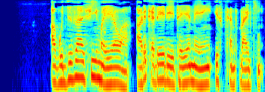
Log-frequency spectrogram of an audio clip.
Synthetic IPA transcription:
ʔa˨ɡʷʊ˨d͡ʒi˦zaː˦ɸiː˦ma˨jːɐ˦waː˨ʔa˨ɽɪ˦kʼa˨deː˦deː˨˦ta˦jɐ˦naː˨jɪ˦ŋʔɪ˦skʰɐ˨nɗaː˦kʲʰɪ˨ŋ

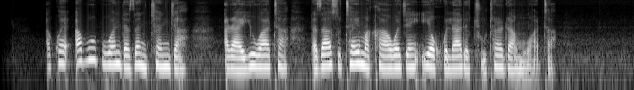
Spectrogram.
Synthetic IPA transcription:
ʔa˨kʷa˦jʔa˦buː˦bʊ˦wɐ˦nda˨zɐ˦˨nt͡ʃɐ˦nd͡ʒa˨ | ʔa˨ɽaː˨jʊ˦waː˦tʰaː˦ | d̥a˨zaː˦su˨tʰa˦jmɐ˨kʰaː˦wɐ˦d͡ʒɛ˦ŋʔɪ̰˦ja˨kʷʊ˨laː˦da˨t͡ʃṵː˦tʰɐ˦rdaː˨mʊ̰˦wa̰ː˦tʰa̰ː˦

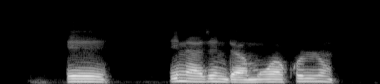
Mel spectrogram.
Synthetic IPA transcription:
ʔɛ˦ | ʔɪ˦naː˨d͡ʒɪ˦˨ndaː˨mʊ˦waː˦kʷʊ˦lːʊ˦˨ŋ

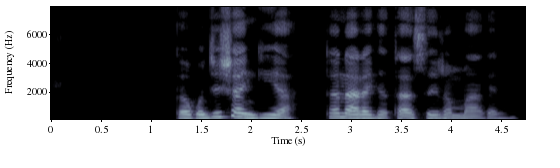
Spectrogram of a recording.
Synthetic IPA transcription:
ka˨ɡʷʊ˨d͡ʒi˦ʃɐ˦˨ŋɡʲɪ˦jaː˨ | tɐ˦naː˨ɽɐ˦ɡʲɛ˨taː˦siː˦ɾɪ˨mːaː˦ɡɐ˨niː˦

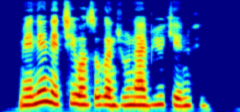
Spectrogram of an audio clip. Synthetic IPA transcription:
meː˨neː˦neː˨t͡ʃiː˦˨wɐ˨nsʊ˦ɡɐ˨nd͡ʒuː˦naː˦bɪ˦ju˦kʲeː˨nʊ˦ɸiː˨

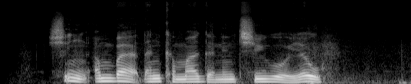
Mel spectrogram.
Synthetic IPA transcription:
ʃɪ˦ŋʔa˦mbaː˦˨ɗɐ˦ŋkʰa˨maː˦ɡɐ˨nɪ˦nt͡ʃiː˦woː˨ja˦˨w

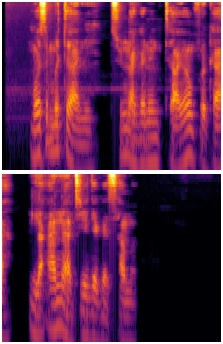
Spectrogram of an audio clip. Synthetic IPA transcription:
wɐ˦su˦mʊ˦taː˨neː˦ | sʊ˦na̰ː˨ɡɐ˦nɪ˦ntʰaː˨ɽɔ˦mɸʊ˨kaː˦ | la˨ʔa˦na̰ː˨t͡ʃe˦dɐ˨ɡa˨sɐ˦ma˨ʔ

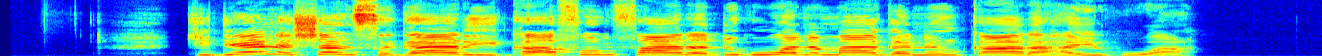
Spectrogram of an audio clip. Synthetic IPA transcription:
kʲɪ˨deː˦na˨ʃɐ˦˨nsɪ˨ɡaː˦ɽiː˨kaː˨ɸɪ˦mɸaː˦ɽa˨dʊ˦kwɐ˦ni˦maː˦ɡɐ˨nɪ˦ŋkʼaː˦ɽa˨ɦa˦jhʊ˨waː˦

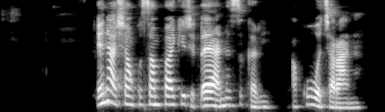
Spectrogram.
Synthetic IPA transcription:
ʔɪ˦naː˨ʃɐ˦˨ŋkʷʊ˦sɐ˦mɸaː˦kʲɪ˦d͡ʒi˨ɗɐ˦jaː˦na˦sʊ˦kɐ˨ɽiː˦ | ʔa˨kʷoː˦wɐ˨t͡ʃe˨ɽaː˦naː˦

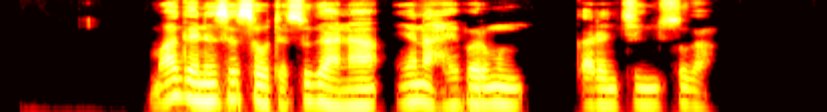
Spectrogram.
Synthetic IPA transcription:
maː˦ɡɐ˨nɪ˦nsɐ˦sa˨wta˨sʊ˦ɡaː˨naː˦jɐ˦naː˨ha˦jɸɐ˦rmʊ˦˨ŋ | kʼɐ˦ɾɐ˦nt͡ʃɪ˦nsʊ˦ɡaː˨

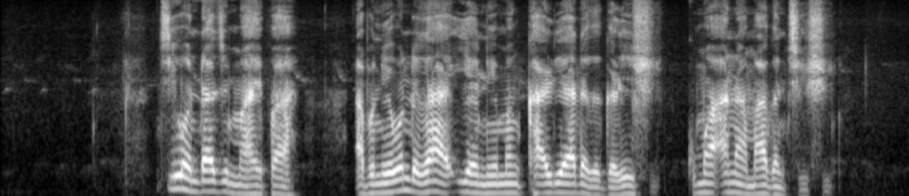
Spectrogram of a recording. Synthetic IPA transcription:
t͡ʃiː˦wɔ˨ndaː˦d͡ʒɪ˨mːa˨ha˦jɸaː˦ | ʔa˨bʊ˨neː˦wɐ˦nda˨zaː˦ʔa˨ʔɪ˦ja˨neː˦mɐ˦ŋkʰaː˦ɽɪ˦jaː˦dɐ˨ɡa˨ɡɐ˨ɽeː˦ʃḭ˨ | kʷʊ˦ma˦ʔa˦naː˨maː˦ɡɐ˨nt͡ʃeː˦ʃḭ˦ʔ

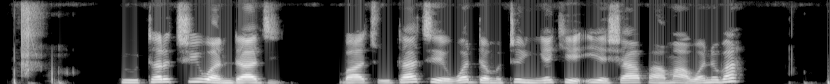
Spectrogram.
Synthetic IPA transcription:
t͡ʃuː˨tɐ˦rt͡ʃiː˦wɔ˨ndaː˦d͡ʒiː˨ | baː˨t͡ʃuː˨taː˦t͡ʃeː˦˨wɐ˦dːa˨mʊ˨tʊ˦˨mjɐ˦kʲeː˨ʔɪ˦ja˨ʃaː˦ɸaː˨ma˦˨wɐ˦ni˦ba˦ʔ

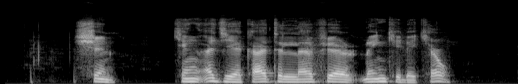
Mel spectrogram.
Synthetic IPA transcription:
ʃɪ˦ŋ | kʲɪ˦ŋʔa˦d͡ʒɪ˨ja˨kaː˦tɪ˨nlaː˦ɸɪ˦jɐ˨rɗɐ˦ŋkʲi˨da˨kʲʰa˦˨w

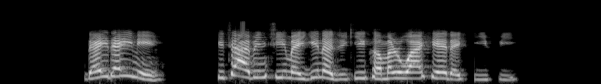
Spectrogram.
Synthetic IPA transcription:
da˦jda˦jneː˨ | kʲɪ˦t͡ʃɪ˦ʔa˨bɪ˦nt͡ʃiː˦ma˨jɡʲɪ˦na˨d͡ʒɪ˨kʲiː˦kɐ˨mɐ˦rwaː˦kʲeː˦da˨kʲiː˦ɸiː˦

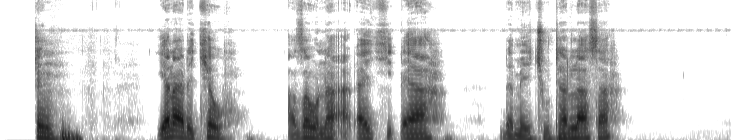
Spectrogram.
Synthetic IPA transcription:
ʃɪ˦ɲ | jɐ˦naː˨da˨kʲa˦˨w | ʔa˨za˦wnaː˦ʔa̰˨ɗaː˦kʲiː˨ɗɐ˦ja˦ | da˨ma˨jt͡ʃuː˨tɐ˦rlaː˦saː˦

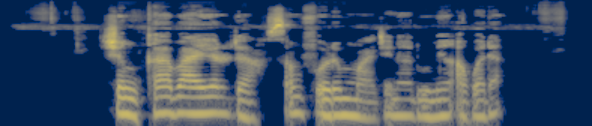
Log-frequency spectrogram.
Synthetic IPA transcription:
ʃɪ˦ŋkaː˦baː˦jɐ˦rda˨sɐ̰˦mɸɪ˨ɽɪ˦mːaː˨d͡ʒɪ˦naː˦doː˨mɪ˦ŋʔa̰˨ɡʷɐ˦da˦ʔ

